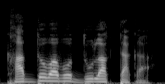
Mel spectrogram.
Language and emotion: Bengali, neutral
